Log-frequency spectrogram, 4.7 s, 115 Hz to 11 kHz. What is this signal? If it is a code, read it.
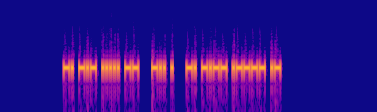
Morse code, heard as a keyed tone, about 46 wpm, 700 Hz. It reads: NK5M DE NY1A
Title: USA Callsign DE Callsign - 4 Characters - 50wpm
